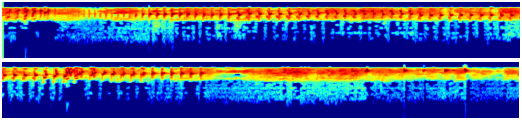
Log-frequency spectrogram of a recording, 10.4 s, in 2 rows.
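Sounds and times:
kept lovebird giving dense high scratchy chatter and trill: 0:00.0 - 0:07.1.

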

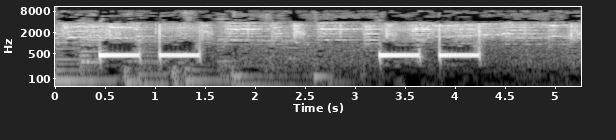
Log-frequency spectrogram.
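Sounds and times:
telephone ringing with steady mid-pitched electronic tone: 0:00.4 - 0:01.5, 0:03.2 - 0:04.4.

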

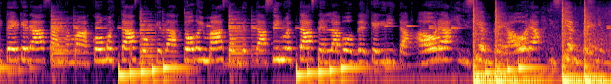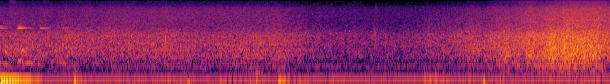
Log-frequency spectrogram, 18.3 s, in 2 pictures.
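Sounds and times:
ocean waves, surf: 0:00.0 - 0:01.8, 0:06.0 - 0:18.3
speech: 0:00.1 - 0:08.9.

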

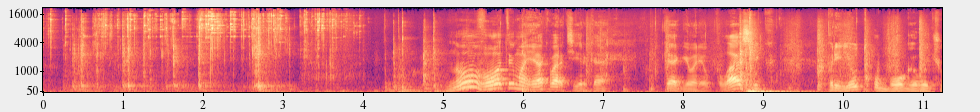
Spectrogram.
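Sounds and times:
keys jangling while unlocking an apartment door lock: 0:00.0 - 0:04.8
speech: 0:05.1 - 0:07.2, 0:07.8 - 0:09.2, 0:09.8 - 0:11.2.

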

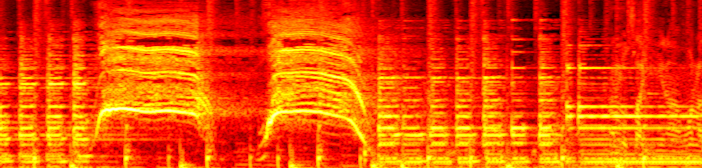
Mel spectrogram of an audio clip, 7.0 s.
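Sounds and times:
rhythmic funk-style musical backing: 0:00.0 - 0:07.0
1970s-style Black woman screaming: 0:00.9 - 0:03.8.

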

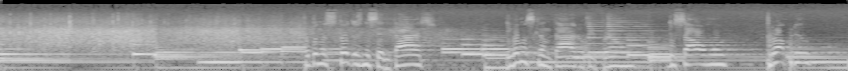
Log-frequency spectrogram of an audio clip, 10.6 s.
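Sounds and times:
audience applauding: 0:00.0 - 0:06.5
speech: 0:03.9 - 0:10.6.

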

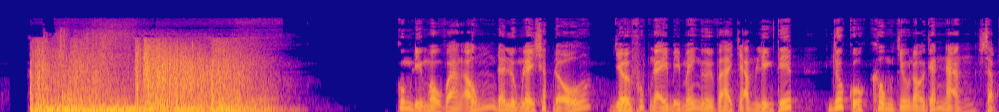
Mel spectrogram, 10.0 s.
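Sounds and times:
huge explosion boom with shockwave: 0:00.3 - 0:03.0
speech: 0:04.0 - 0:09.9.

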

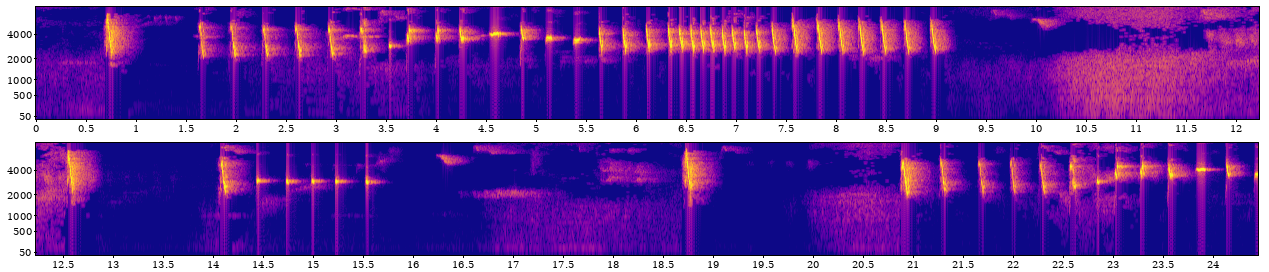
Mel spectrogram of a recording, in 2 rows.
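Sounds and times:
sooty-headed bulbul calling: 0:00.6 - 0:01.0, 0:01.6 - 0:09.2, 0:11.7 - 0:12.8, 0:14.0 - 0:17.2, 0:18.0 - 0:19.0, 0:20.8 - 0:24.4
rush of noise: 0:09.2 - 0:12.6.

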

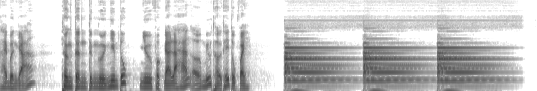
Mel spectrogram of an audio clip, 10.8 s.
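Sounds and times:
speech: 0:00.1 - 0:05.0, 0:05.7 - 0:05.9
temple bell strikes: 0:05.7 - 0:10.4.

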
